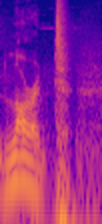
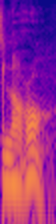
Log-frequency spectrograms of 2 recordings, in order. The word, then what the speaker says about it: Laurent: And like that's how like English my dad tries to be, where he's always insists that my name is Laurent. But it's Laurent.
